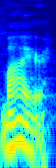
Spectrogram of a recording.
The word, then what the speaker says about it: Meyer: He pronounces his Meyer.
